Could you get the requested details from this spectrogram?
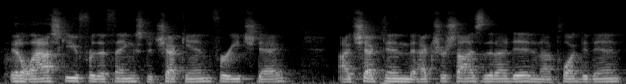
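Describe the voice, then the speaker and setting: A man giving an informal motivational message as a fitness group coach, casual, plain-spoken and encouraging. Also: mid-range voice. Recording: roomy, echoing sound.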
